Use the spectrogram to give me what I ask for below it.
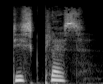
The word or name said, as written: diskplads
